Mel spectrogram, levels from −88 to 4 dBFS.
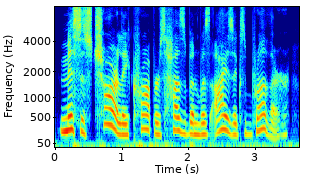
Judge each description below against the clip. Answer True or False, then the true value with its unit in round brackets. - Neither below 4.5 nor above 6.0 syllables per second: False (3.6 syllables/s)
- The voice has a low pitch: False (215 Hz)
